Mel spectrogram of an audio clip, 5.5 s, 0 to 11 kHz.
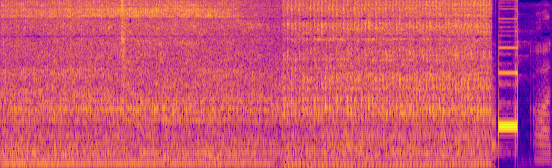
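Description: A red 855 tractor engine idles and runs steadily at close range in a loud, continuous drone, broken briefly by a sharp tonal electronic beep near the end, with no talk.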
